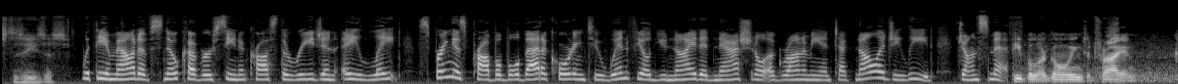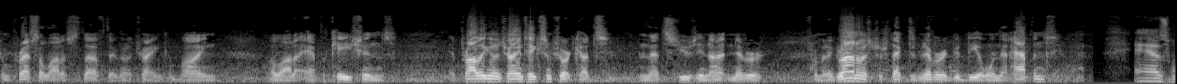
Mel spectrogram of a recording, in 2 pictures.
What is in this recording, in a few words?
air check; WinField United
